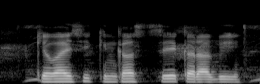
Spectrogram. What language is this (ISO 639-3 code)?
mai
